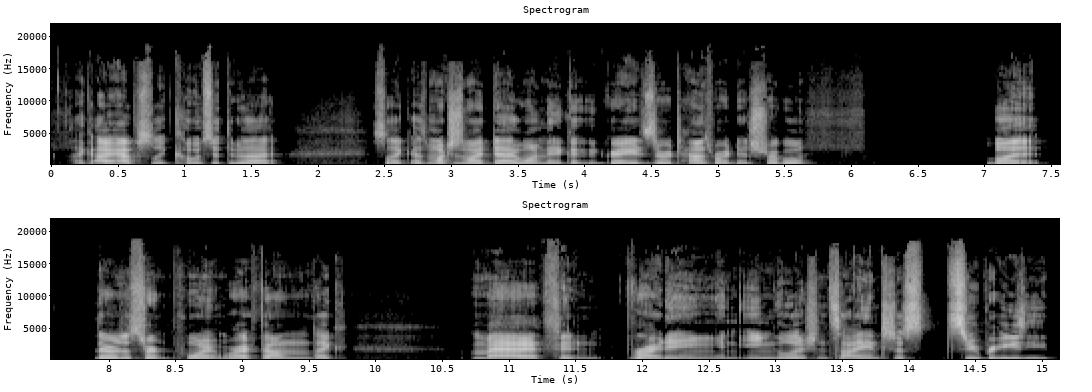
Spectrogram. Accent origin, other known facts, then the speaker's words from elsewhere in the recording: Indiana, United States; I am from Indiana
